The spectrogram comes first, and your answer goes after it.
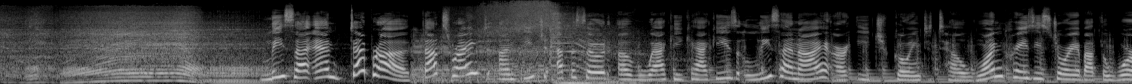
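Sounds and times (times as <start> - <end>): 
chainsaw sound effect revving: 0.0 - 3.0
speech: 2.6 - 11.3.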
